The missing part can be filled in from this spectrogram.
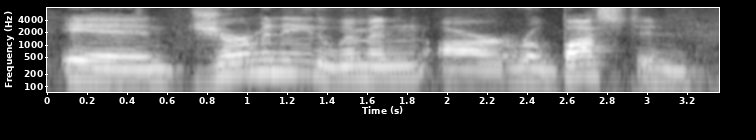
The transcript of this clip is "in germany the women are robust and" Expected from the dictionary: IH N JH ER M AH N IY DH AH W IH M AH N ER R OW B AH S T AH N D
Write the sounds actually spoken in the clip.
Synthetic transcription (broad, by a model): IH N JH ER M AH N IY DH AH W IH M AH N ER R OW B AH S T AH N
